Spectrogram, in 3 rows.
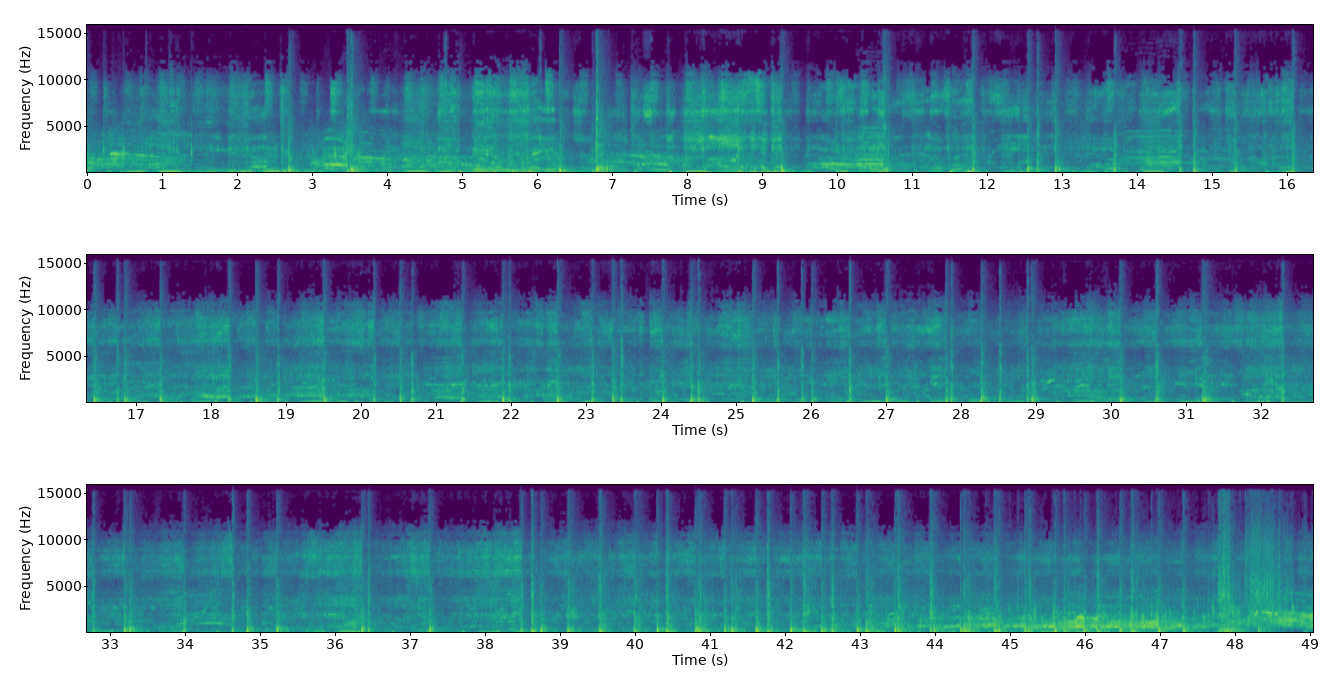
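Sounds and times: loud music: 0.0s - 49.0s
fireworks bangs: 2.2s - 4.1s, 4.7s - 49.0s.

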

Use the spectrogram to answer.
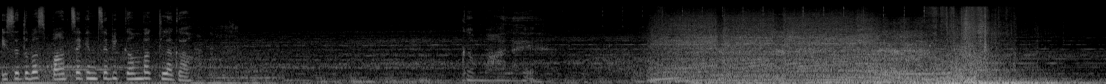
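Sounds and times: car engine revving: 6.4s - 9.8s.

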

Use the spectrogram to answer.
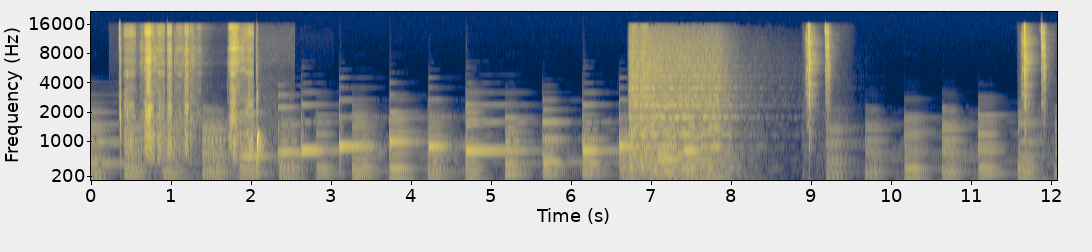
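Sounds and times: bouncy keyboard music: 6.7s - 8.3s.

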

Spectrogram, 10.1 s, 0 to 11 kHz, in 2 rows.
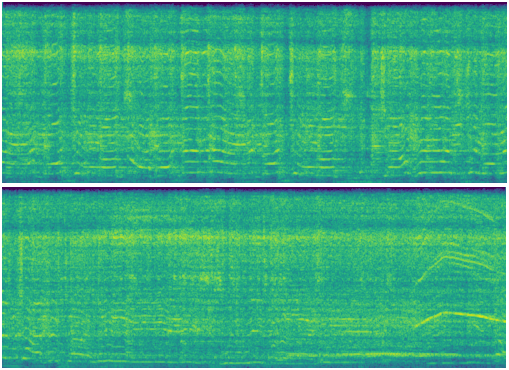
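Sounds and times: loud stage-show music: 0.0s - 10.0s.

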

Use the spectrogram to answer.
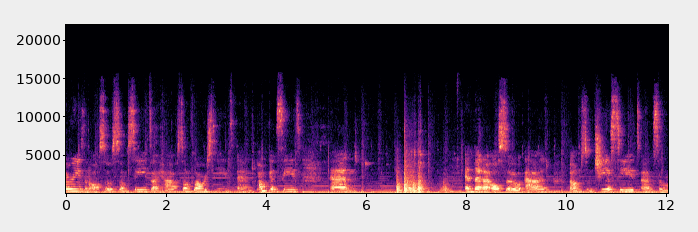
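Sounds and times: acoustic guitar music: 2.5s - 10.2s.

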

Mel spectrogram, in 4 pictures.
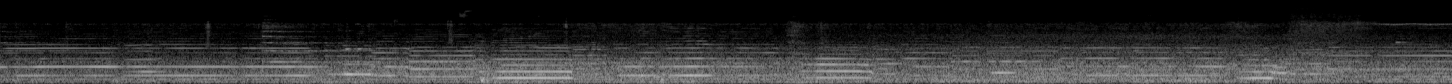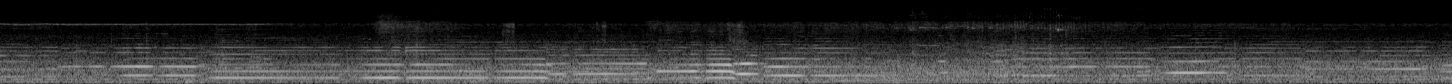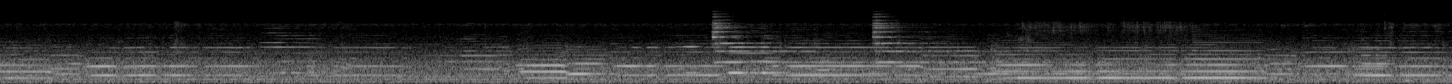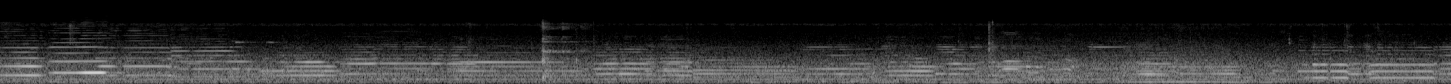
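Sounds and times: violin playing long notes: 0.0s - 58.0s.

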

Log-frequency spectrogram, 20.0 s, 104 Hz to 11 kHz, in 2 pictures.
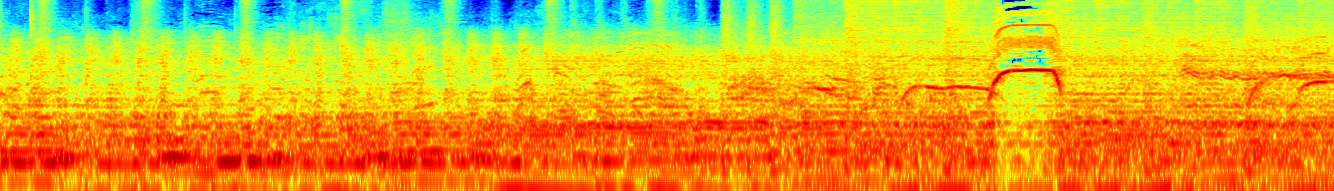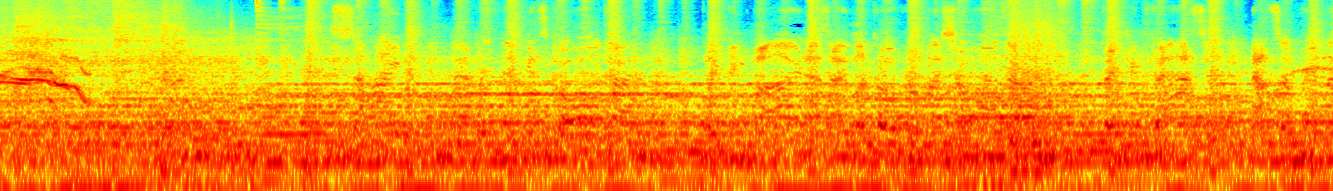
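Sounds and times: bass guitar: 0.0s - 20.0s
electric guitars: 0.0s - 20.0s
drum kit: 4.9s - 20.0s
harmonica wailing: 6.1s - 8.0s.

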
